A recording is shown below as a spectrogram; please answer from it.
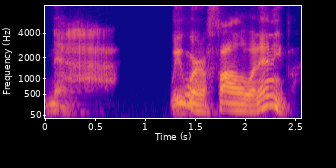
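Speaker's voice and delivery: crying out in a swooping, cawing crow voice. A character is asked whether they were following anyone: very crow-like voice. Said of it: "in a very very crow voice, she she kind of cries out".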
